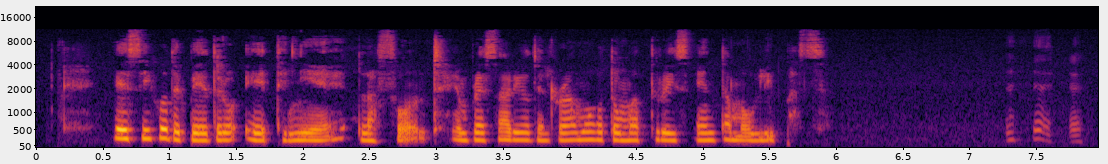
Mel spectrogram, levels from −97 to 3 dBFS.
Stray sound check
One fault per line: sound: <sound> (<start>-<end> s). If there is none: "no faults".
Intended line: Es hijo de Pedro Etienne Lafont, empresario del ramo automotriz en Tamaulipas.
sound: laugh (7.3-7.9 s)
